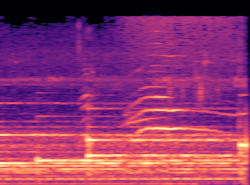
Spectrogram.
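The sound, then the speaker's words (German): Cats on a meadow meow in a steady, overlapping chorus, their drawn-out tonal cries rising and falling, with a few sharper calls breaking through. No one speaks. “Sie führt dich über die gesamte Wiese, auf der du noch einige weitere Katzen entdeckst.”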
